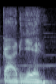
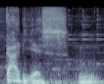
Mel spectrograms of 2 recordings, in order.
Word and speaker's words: caries: Y es como la cuestión del los que dicen, tengo una carie. No, Tengo una caries. Caries es la palabra y se escribe con ese final. Usted puede tener dos o una y siempre es caries.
